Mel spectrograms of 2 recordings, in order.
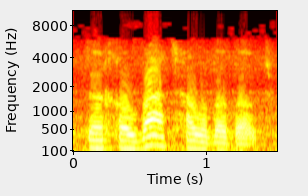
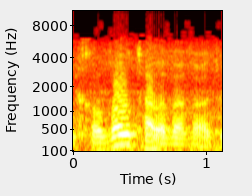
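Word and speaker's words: Chovot HaLevavot (חובות הלבבות): For some reason, people pronounce it Chovat HaLevavot, which is duty of the heart, but apparently it should be Chovot HaLevavot, which is duties of the heart. It should be plural.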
